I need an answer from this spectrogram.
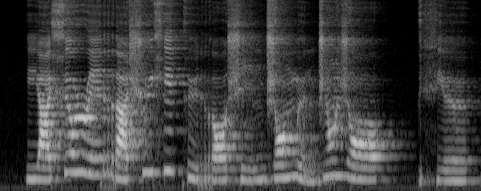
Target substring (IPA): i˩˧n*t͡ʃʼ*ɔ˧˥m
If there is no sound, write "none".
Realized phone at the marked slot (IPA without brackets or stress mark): d͡ʒ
